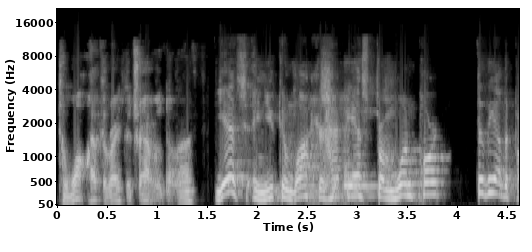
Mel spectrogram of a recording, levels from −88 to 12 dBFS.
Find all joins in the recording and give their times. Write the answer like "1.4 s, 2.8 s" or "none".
1.4 s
